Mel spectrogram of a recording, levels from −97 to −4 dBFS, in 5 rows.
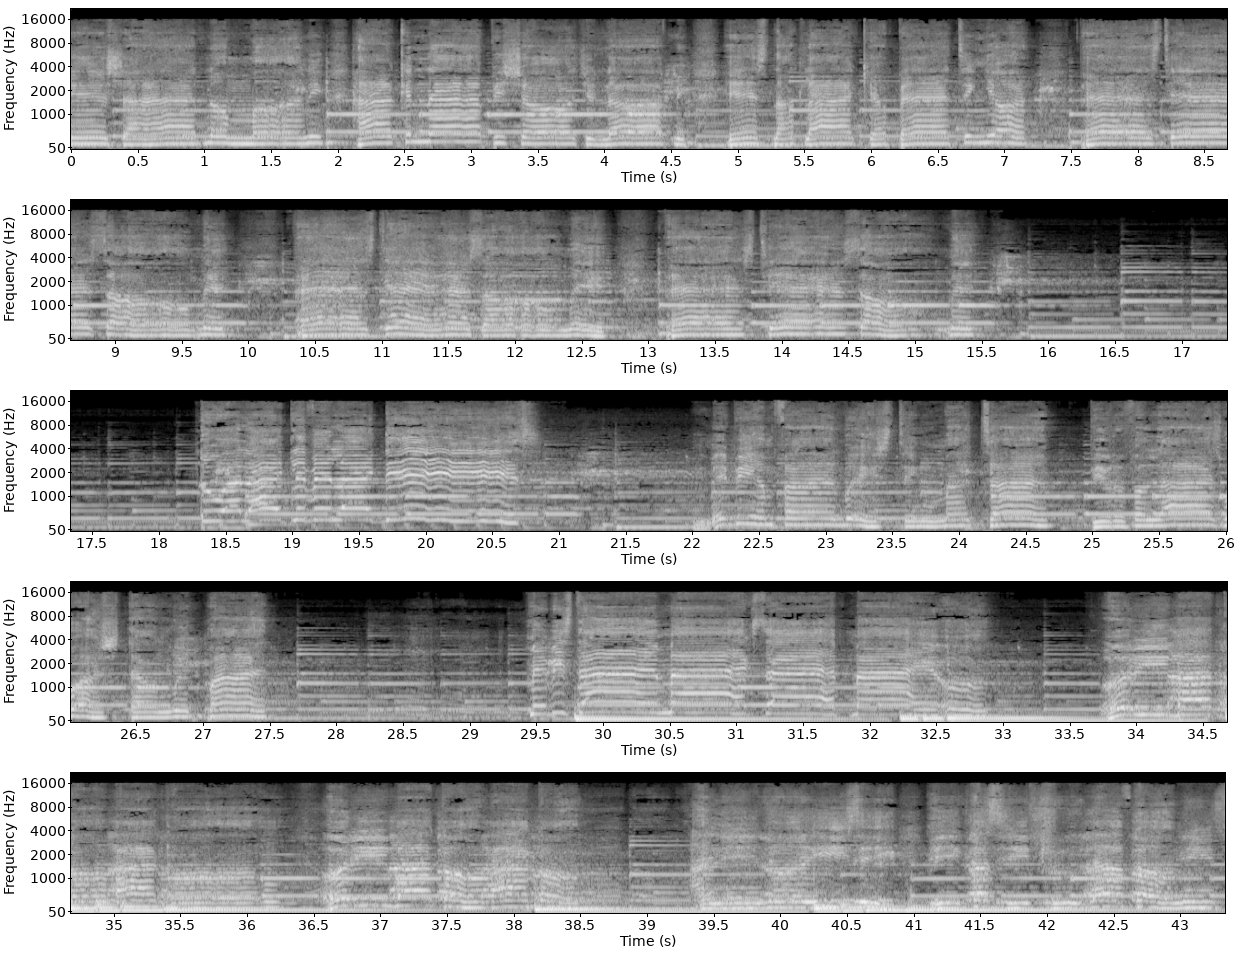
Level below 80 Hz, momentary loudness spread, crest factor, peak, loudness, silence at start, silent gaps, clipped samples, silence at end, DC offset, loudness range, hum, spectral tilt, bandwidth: -32 dBFS; 12 LU; 16 dB; 0 dBFS; -17 LUFS; 0 s; none; under 0.1%; 0 s; under 0.1%; 5 LU; none; -4.5 dB/octave; 16.5 kHz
